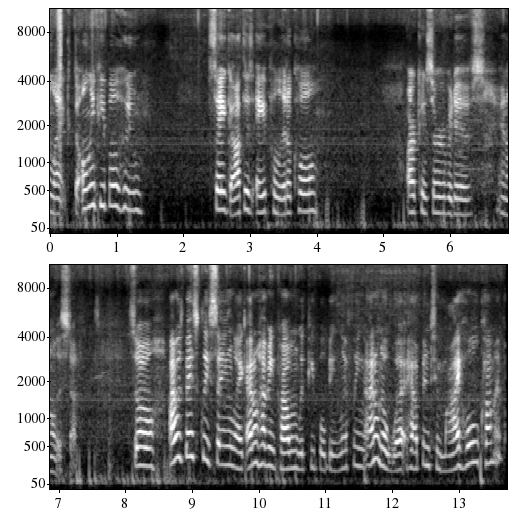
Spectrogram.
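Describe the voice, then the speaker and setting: A woman's voice: fairly high pitch, brisk, a little mellow, a little hiss or hum. A woman vlogging in a casual, blunt rant, swearing freely and sounding nervous and shaky. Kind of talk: casual ranting vlog.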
